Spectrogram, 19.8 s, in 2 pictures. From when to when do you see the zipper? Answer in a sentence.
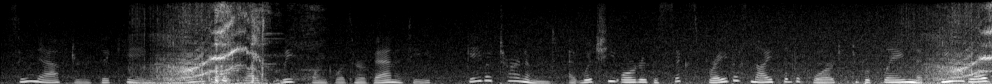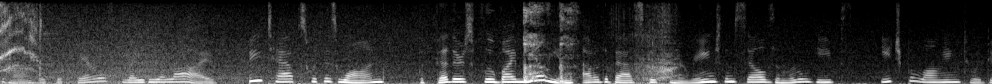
You can hear the zipper from 1.2 to 2.9 s, from 8.9 to 10.6 s and from 15.9 to 16.8 s.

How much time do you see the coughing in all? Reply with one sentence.
You can hear the coughing for 2 seconds altogether.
